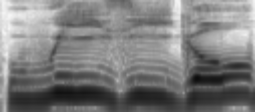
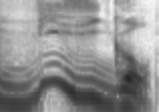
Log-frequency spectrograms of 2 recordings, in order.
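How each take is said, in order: First: The name begins with a W sound. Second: The name begins with a V sound. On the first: The speaker calls it wrong. "Faites pas comme moi les appeler les Wheezy-Go" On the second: The speaker calls it right. "ça se prononce comme un V"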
